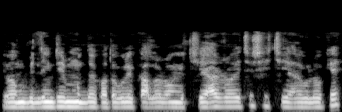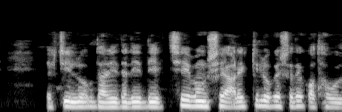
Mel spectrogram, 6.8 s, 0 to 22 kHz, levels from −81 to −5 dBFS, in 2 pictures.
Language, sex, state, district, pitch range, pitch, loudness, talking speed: Bengali, male, West Bengal, North 24 Parganas, 130-145 Hz, 135 Hz, -16 LUFS, 210 wpm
